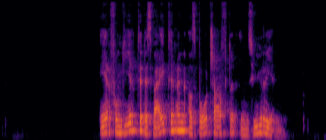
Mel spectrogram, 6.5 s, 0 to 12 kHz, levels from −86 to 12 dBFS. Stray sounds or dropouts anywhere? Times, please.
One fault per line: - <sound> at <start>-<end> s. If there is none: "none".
none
